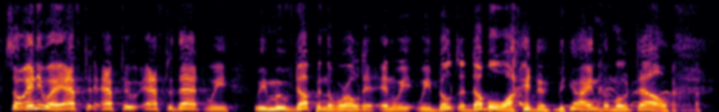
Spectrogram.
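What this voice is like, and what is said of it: Southern American accent. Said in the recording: “with the southern accent”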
